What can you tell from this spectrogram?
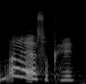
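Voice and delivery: put-on high-pitched girl, mildly approving; gnädiges Mädchen. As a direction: concede it in a high voice. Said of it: "ein Mädchen denkt so". (hohe, gnädige Mädchenstimme)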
